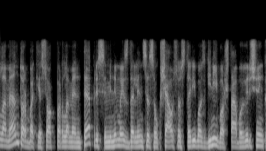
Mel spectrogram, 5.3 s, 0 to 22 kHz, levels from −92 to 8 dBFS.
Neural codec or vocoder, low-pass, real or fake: none; 7.2 kHz; real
